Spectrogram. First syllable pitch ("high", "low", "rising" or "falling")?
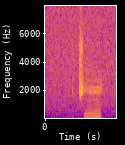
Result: rising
